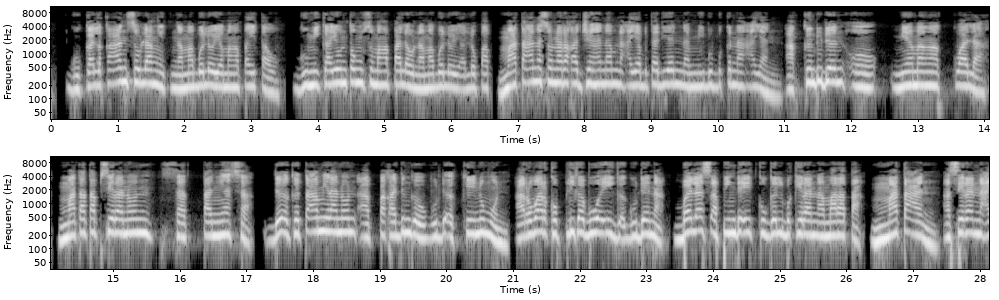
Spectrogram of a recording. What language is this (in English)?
Filipino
